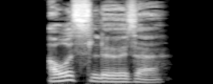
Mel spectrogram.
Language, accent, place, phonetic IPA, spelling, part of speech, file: German, Germany, Berlin, [ˈaʊ̯sˌløːzə], auslöse, verb, De-auslöse.ogg
- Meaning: inflection of auslösen: 1. first-person singular dependent present 2. first/third-person singular dependent subjunctive I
